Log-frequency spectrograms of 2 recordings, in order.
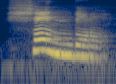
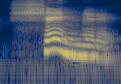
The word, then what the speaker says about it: scendere: Kalau ini, scendere. Scendere. Turun. Jadi, she dan she itu kayak bahasa Inggris. Kapan kita bicara bahasa Inggris dan lihat S dan H, itu pronunciasinya kayak SCI dan SCE di bahasa Italia.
